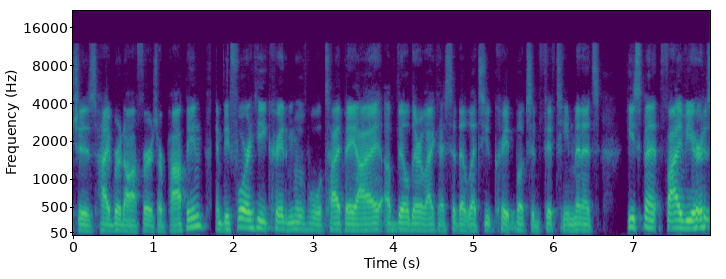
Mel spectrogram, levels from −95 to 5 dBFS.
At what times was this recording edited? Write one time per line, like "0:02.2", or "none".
0:01.7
